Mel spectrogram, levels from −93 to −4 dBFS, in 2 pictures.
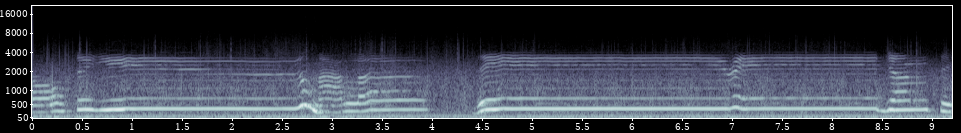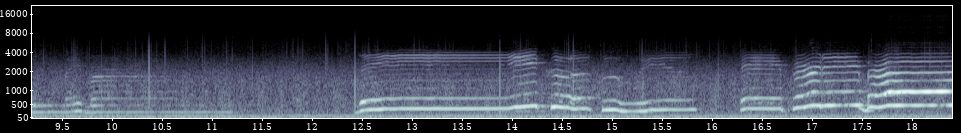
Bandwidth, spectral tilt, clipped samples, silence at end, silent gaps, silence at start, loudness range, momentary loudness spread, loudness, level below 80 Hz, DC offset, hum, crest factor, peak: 4.3 kHz; -9.5 dB/octave; under 0.1%; 0 s; none; 0 s; 5 LU; 16 LU; -21 LUFS; -34 dBFS; under 0.1%; none; 18 dB; -2 dBFS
